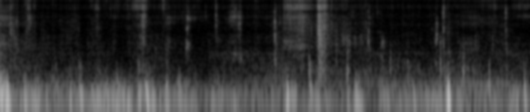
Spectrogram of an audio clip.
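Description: Someone bites into and chews an African giant banana up close, with soft wet crunches and mouth sounds repeating over several seconds.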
